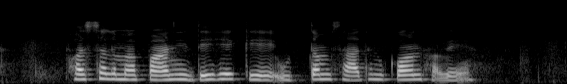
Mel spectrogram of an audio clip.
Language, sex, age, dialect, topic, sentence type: Chhattisgarhi, female, 36-40, Northern/Bhandar, agriculture, question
